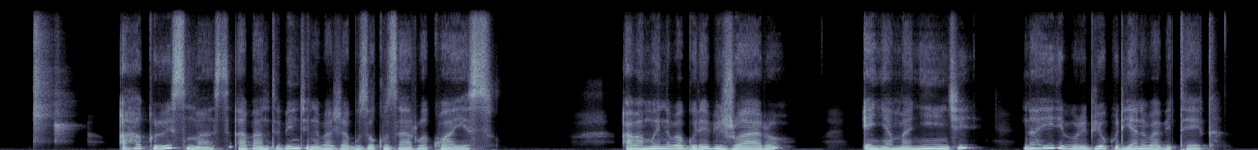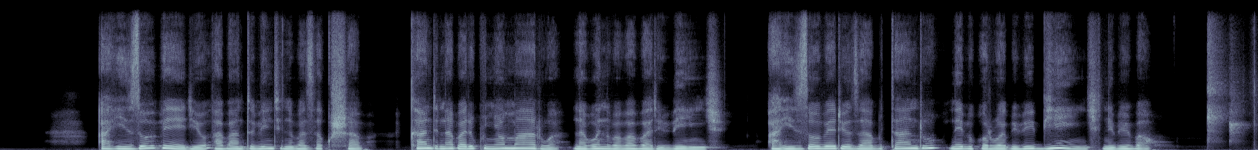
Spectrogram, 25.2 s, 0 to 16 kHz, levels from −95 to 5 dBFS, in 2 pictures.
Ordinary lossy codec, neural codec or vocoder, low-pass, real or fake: none; autoencoder, 48 kHz, 32 numbers a frame, DAC-VAE, trained on Japanese speech; 14.4 kHz; fake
